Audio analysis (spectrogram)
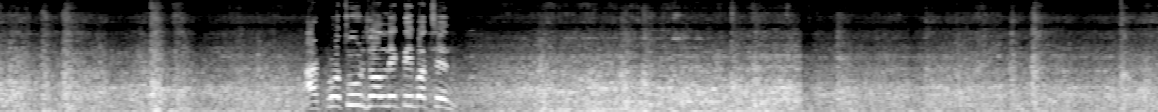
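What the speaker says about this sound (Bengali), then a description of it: "প্রথম Azimganj junction Krishnanagar city passenger দেখতেই পাচ্ছেন নসিপুর ব্রিজ পার করলো" The Azimganj Junction–Krishnanagar City passenger train crosses the Nasipur rail bridge over the Bhagirathi river on its first commercial run, a loud, close, continuous clattering rumble of wheels on the span, with a voice speaking briefly over it.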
